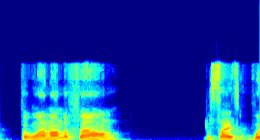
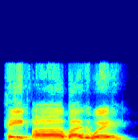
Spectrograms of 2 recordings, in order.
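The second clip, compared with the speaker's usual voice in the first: calling out; 3 semitones higher, 9 dB louder than usual. Acted. Calling after him as he leaves.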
